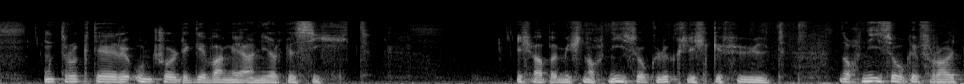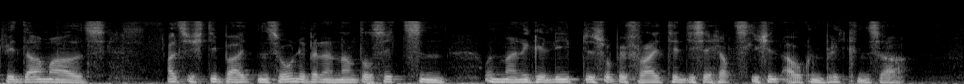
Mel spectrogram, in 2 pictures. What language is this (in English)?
German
